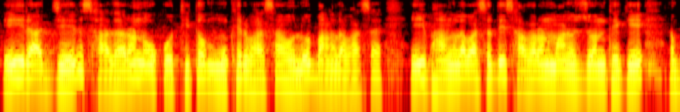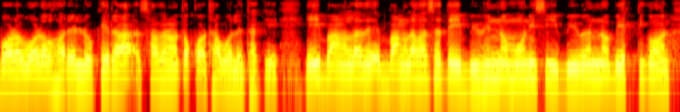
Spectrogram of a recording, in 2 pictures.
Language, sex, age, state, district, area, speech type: Bengali, male, 60+, West Bengal, Jhargram, rural, spontaneous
